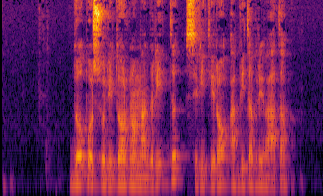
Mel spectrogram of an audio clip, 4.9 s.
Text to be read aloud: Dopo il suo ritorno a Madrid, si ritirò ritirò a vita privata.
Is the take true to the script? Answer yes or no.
no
